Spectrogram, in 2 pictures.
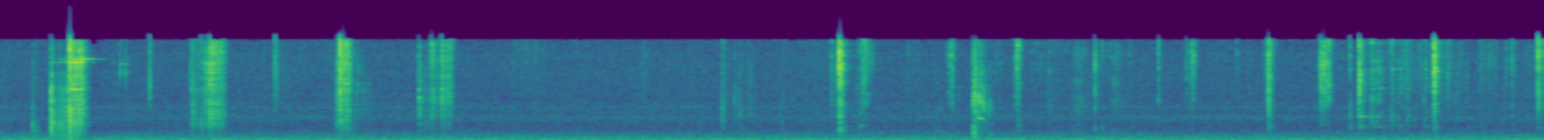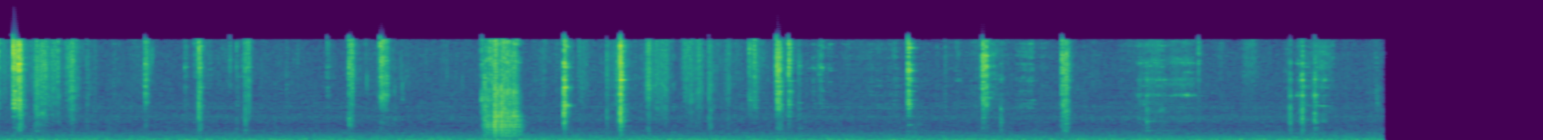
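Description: Aluminium plates and small metal brackets clinking and tapping as they are handled and set down on a workbench: scattered sharp clicks, the loudest about half a second in and about ten seconds in, over a steady low hum. The sound cuts off suddenly near the end.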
